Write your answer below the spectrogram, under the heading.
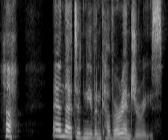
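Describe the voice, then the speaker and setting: A woman voicing a bossy elderly female healer in an audiobook, brisk and dry-humored. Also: on the high side, big pitch swings, mellow, no echo, pitched above the performer's own voice. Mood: wry, amused.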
